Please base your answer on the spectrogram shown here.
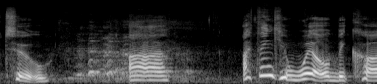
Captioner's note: laughter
